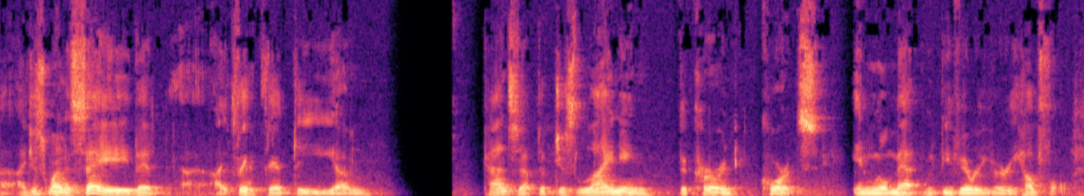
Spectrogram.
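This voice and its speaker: A dark, mellow, somewhat breathy voice moves at a fairly slow pace with lively intonation. Audible room echo surrounds it. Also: man, fairly low pitch for a man. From Chicago area. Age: 70s. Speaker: public commenter at park board meeting. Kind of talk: public comment. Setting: public meeting room. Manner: halting, many fillers.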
